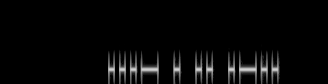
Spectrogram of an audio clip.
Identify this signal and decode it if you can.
Morse code, heard as a keyed tone, about 22 wpm, 700 Hz. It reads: VEIL
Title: Multi-letter Phonemes Repeated 3x 22wpm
